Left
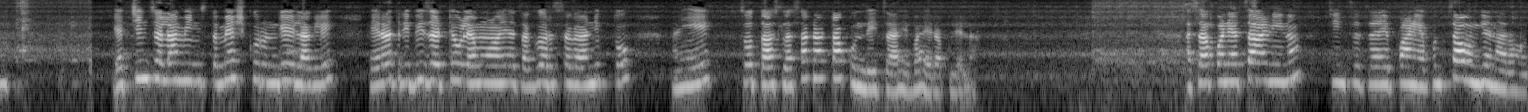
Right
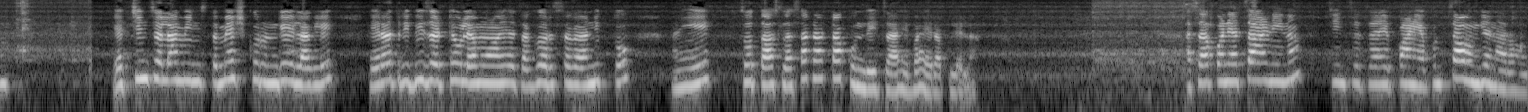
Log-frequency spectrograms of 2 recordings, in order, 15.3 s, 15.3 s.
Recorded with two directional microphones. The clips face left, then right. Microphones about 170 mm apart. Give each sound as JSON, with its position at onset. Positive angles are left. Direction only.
{"t": 1.1, "sound": "a woman's voice", "side_deg": -50}
{"t": 11.9, "sound": "speech", "side_deg": -25}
